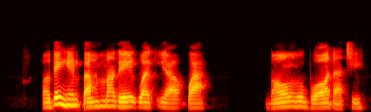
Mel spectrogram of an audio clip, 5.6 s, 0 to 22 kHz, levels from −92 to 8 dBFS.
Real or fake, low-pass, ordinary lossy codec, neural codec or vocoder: fake; 5.4 kHz; none; codec, 16 kHz, 1 kbps, FreqCodec, larger model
